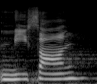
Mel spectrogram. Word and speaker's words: Nissan: Do you guys pronounce it Nissan? Sorry, my Australian is coming out.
